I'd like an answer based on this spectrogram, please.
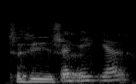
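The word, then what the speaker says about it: Trejo: Um, it also had Danny Traiggo in it. Trajeo Trajio. That's it.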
